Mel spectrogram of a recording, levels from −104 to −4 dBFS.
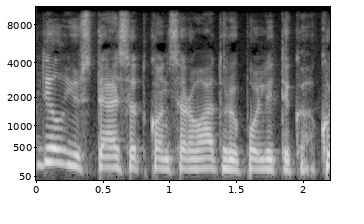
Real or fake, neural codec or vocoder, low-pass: real; none; 9.9 kHz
